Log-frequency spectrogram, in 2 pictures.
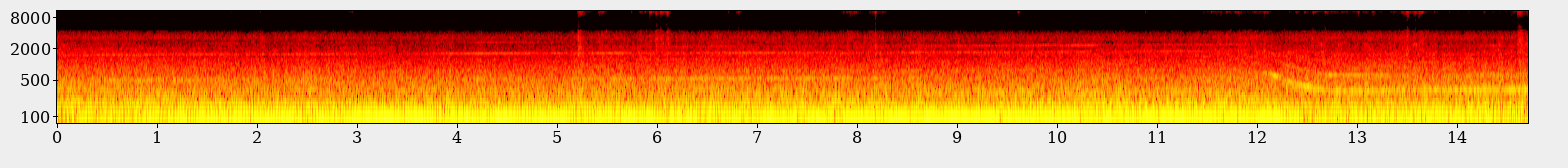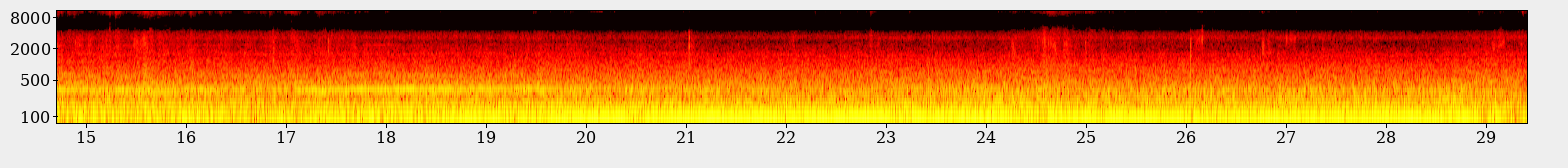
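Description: Scania L94IB bus's DC9 diesel engine and ZF Ecomat 5HP600 automatic gearbox, heard from inside the cabin under way: a whine climbing slowly over the engine's low drone, dropping sharply in pitch about twelve seconds in as the gearbox shifts up, then holding steady.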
